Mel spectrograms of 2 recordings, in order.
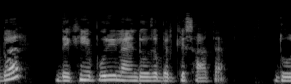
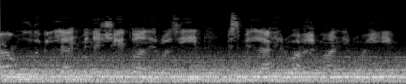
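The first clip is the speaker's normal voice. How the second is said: loud, measured recitation of the opening verses; Quranic recitation; 9 dB louder than usual. Real, not acted. Teacher recites before the students repeat, loud chanted recitation.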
